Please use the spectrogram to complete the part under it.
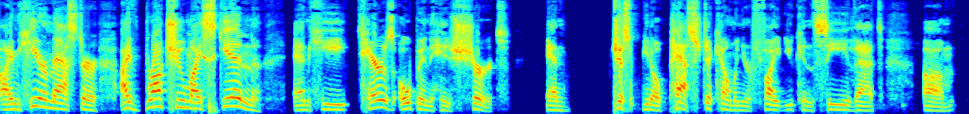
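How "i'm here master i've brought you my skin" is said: high, loud, screamed fanatic cry. Voicing a scrawny cultist who runs in to greet his master: screaming. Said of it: "you hear him scream".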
